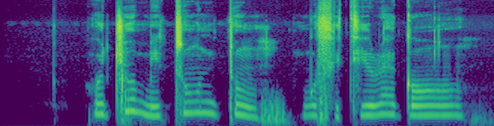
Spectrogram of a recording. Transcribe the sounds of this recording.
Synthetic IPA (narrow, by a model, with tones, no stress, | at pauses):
o˧d͡ʒu˦mĩ˨˦tʰũ˦n̩˦dũ˦˨mo˧fi˨tʰi˧˦ɾɛ˦˨ɡɔ̃˦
